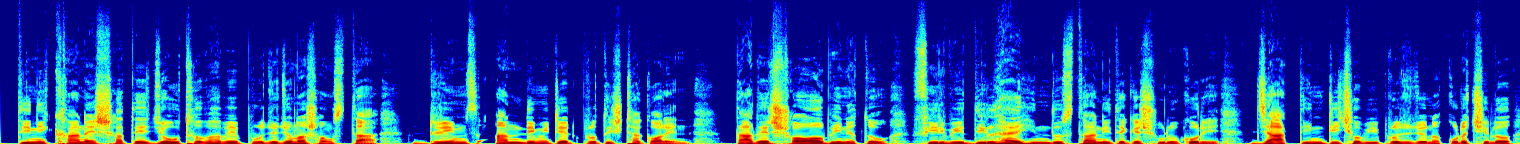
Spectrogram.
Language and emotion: Bengali, neutral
